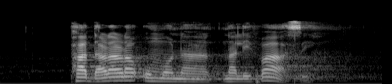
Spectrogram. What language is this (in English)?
Venda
